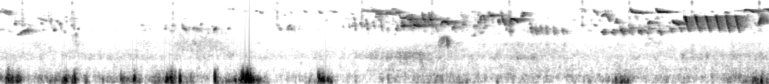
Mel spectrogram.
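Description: Small birds singing faintly in high chirps, with a fast, evenly spaced trill near the end. A few low thumps come in the first four seconds.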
